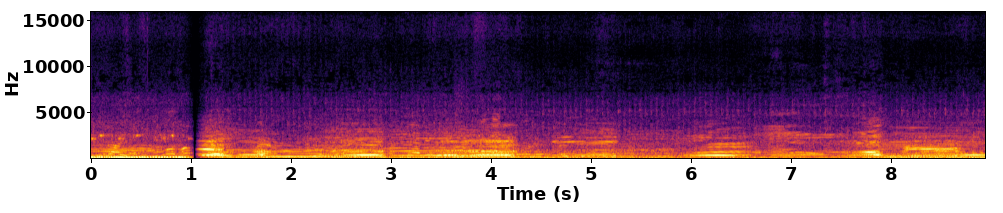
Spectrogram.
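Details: Giant cattle unloading from a truck, several animals mooing in overlapping, wavering lowing calls one after another, over a steady low engine rumble and a brief sharp knock near the start.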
